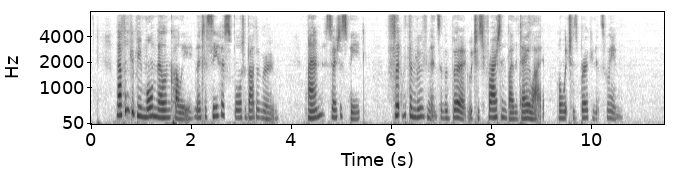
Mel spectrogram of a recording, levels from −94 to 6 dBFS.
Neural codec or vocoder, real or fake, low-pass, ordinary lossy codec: codec, 44.1 kHz, 2.6 kbps, SNAC; fake; 7.2 kHz; MP3, 48 kbps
